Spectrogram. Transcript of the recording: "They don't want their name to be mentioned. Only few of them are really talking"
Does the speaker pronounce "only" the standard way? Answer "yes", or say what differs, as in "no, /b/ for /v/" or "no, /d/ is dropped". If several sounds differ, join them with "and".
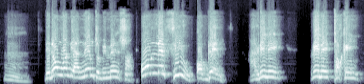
yes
